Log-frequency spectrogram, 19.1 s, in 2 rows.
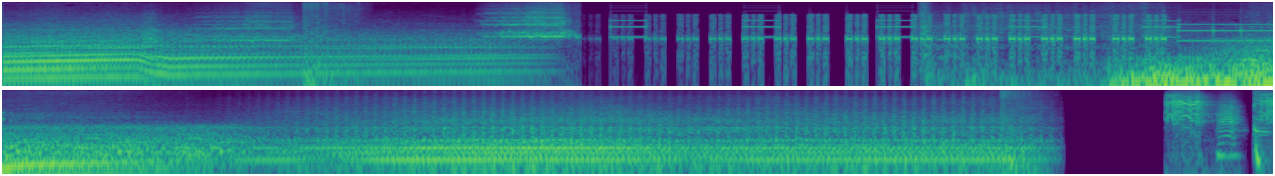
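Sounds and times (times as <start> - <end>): cartoon car engine hum: 0.0 - 4.3, 6.9 - 17.5
electronic clicks and beeps: 4.3 - 9.6
low rumble: 8.3 - 12.0.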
